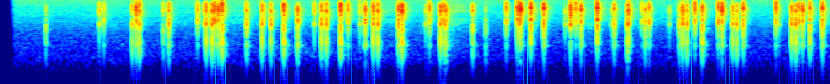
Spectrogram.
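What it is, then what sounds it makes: Plastic cup. A small, empty, hollow, pink-lit plastic cup, held in both hands, is tapped all around its side with long nails. A quick, uneven run of sharp, bright clicks follows, each dying away at once, with a light rattling, crackly quality and almost no low end. The sound is quiet and close, and there is no voice.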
